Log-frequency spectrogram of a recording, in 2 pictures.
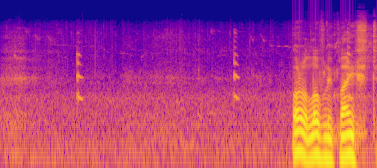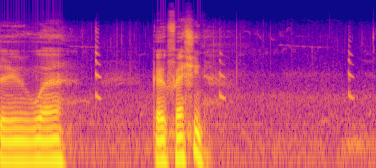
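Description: Loud duck honking in short harmonic bursts on a lake, a few calls in quick succession, with a voice speaking briefly over quiet outdoor ambience on a wet day.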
